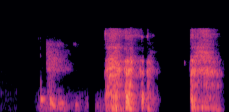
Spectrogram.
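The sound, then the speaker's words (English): A loud sneeze: a short voiced intake, then a forceful breathy burst, followed a moment later by a second sharp sneeze. No talking. “God bless you.”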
